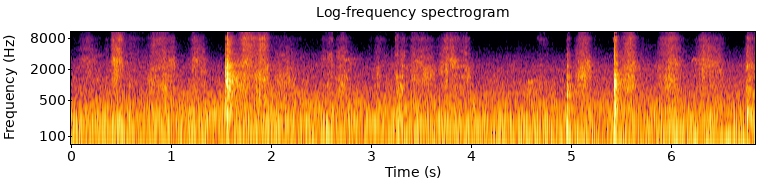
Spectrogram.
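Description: A hand stirring and raking through dry powdered homemade laundry soap (grated bar soap blended with baking soda) in a plastic tub: a soft rustle, with sharp clicks twice.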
